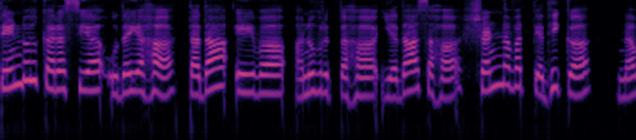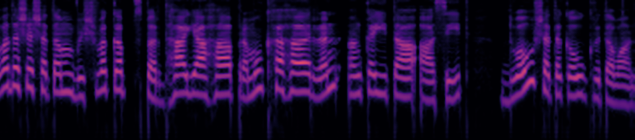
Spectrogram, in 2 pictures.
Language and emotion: Sanskrit, neutral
